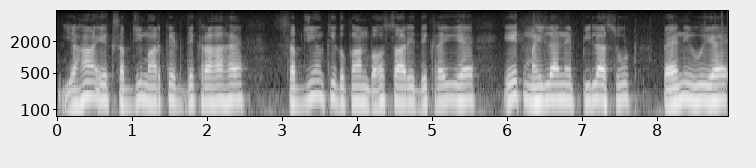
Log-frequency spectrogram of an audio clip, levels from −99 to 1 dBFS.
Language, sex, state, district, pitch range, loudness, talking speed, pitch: Hindi, male, Chhattisgarh, Bilaspur, 140-150 Hz, -17 LUFS, 155 wpm, 145 Hz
